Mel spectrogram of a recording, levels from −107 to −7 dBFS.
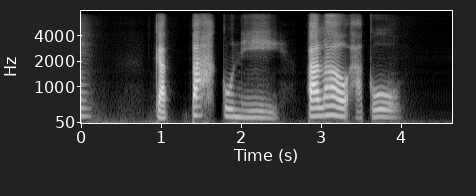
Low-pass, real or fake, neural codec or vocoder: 7.2 kHz; fake; codec, 16 kHz, about 1 kbps, DyCAST, with the encoder's durations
